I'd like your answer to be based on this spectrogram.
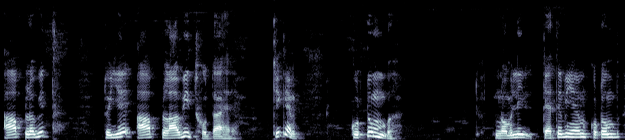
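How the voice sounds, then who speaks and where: Male teacher, exam-prep lesson; steady word-by-word corrections, slightly high, dull lo-fi sound. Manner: explanatory, repeats each word wrong then right. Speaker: Hindi grammar teacher.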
